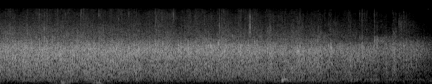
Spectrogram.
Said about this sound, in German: Und bitte um einen herzlichen Applaus von euch für ihn.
